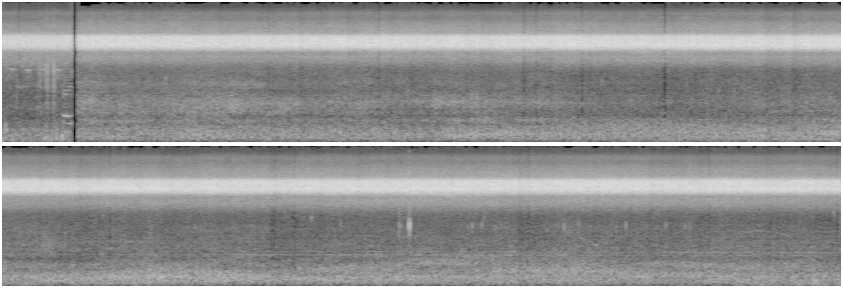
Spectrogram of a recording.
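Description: Steady high-pitched insect chorus, with a low rumble underneath; the sound drops out for an instant about a second in.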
